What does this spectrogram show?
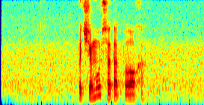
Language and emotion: Russian, sad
